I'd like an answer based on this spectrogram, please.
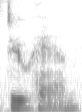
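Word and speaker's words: Doohan: I don't think it's Duhan. I think it's Duan, right?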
